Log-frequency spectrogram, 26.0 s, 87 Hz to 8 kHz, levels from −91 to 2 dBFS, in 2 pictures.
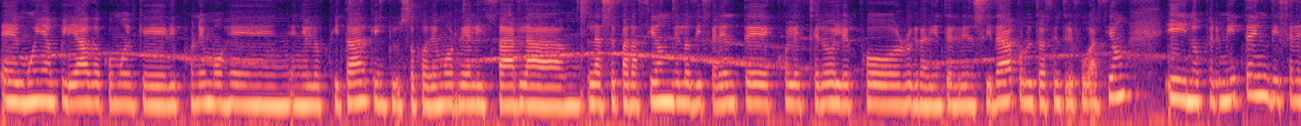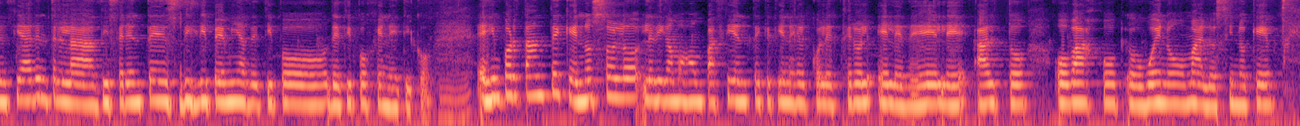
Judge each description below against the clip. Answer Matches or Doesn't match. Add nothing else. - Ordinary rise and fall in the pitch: Doesn't match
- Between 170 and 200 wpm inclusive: Doesn't match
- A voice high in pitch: Matches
